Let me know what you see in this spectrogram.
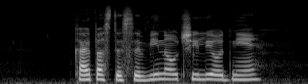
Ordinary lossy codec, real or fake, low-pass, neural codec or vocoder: none; real; 19.8 kHz; none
